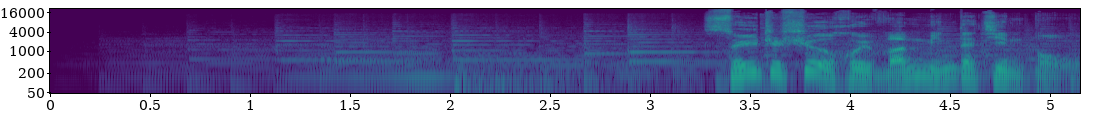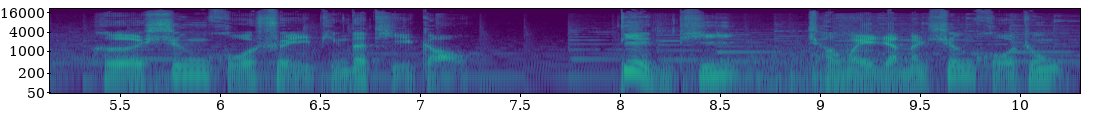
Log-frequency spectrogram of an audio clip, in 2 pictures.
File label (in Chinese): 男 专题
